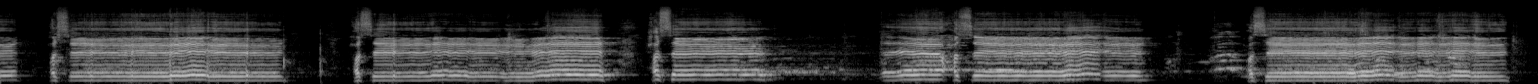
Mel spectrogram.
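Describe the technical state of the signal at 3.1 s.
At 3.1 s the sound is inside a stretch, from 2.81 to 3.54 s, where the sound is cut by the noise suppressor. The suppressor mistakes this passage for noise and pulls it down harder than the surrounding material, with the deepest drop reaching about 18 dB. Over roughly three-quarters of a second the level sinks and any sustained or decaying portion is clipped short, while only abrupt onsets keep much of their strength.

This dip sits within a wider problem running through the whole clip: a noise suppressor built for speech is being applied to music or other sounds. Because it treats steady tones, ambience and reverb as unwanted noise, its attenuation swings by something like 15 dB as it reacts. Attacks pass fairly cleanly but held sound and tails are pushed down, so the audio pumps, flutters and loses body around this moment.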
